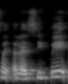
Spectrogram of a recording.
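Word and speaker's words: recipe: तो उसको आप रेसाइपे, रेसिपे ऐसा याद कर सकते हो, लेकिन साउंड इज रेसिपी, ये है रेसिपी, ठीक है।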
